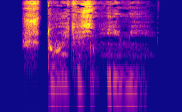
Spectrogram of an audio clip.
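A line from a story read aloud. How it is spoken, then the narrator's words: Whispered question. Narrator (Russian): озвучила шепотом Ариэль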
